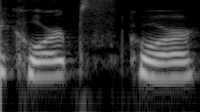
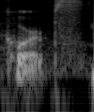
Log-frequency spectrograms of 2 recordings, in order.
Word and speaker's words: corps: It's their corps. It's not corpse. – It's spelled that way, though.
